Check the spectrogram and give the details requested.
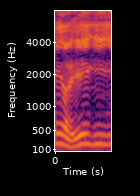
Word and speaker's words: Eagle: The name Iggy is a light-hearted nod to the New England pronunciation of Eagle. If anybody is here from there, can you do that for me? Iggy Eagle.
